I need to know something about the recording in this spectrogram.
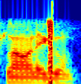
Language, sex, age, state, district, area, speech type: Kashmiri, male, 18-30, Jammu and Kashmir, Bandipora, rural, conversation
